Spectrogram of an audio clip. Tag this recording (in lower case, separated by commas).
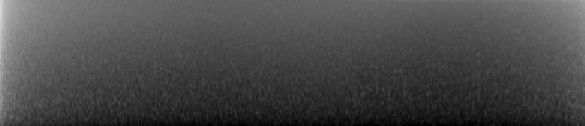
waves, ocean, water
